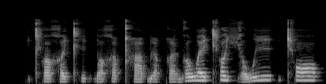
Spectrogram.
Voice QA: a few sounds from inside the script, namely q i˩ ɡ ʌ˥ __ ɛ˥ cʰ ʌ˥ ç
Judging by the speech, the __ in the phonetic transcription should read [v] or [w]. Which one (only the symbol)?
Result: w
